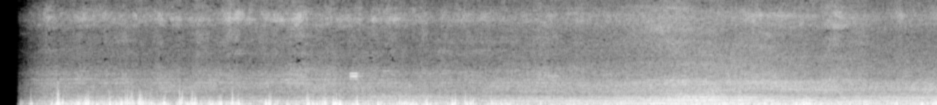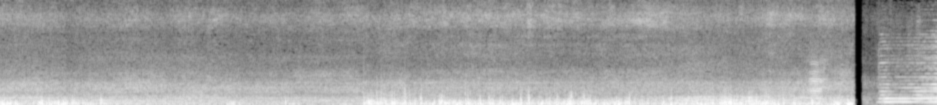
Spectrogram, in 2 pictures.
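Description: Outdoor road ambience: motor traffic passing, with a loud, uneven rumble and a sudden change in the sound about thirteen seconds in.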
